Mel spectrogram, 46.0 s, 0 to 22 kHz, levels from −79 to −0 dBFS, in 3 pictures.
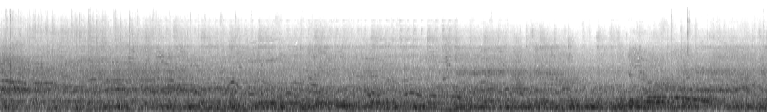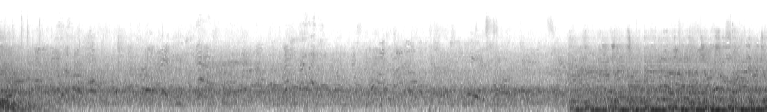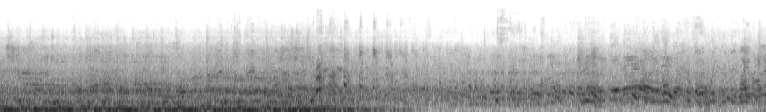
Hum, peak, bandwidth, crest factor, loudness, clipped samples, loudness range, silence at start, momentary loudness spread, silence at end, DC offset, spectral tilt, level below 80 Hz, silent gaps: none; -6 dBFS; 11.5 kHz; 16 dB; -24 LUFS; under 0.1%; 13 LU; 0 s; 13 LU; 0 s; under 0.1%; -7.5 dB/octave; -30 dBFS; none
